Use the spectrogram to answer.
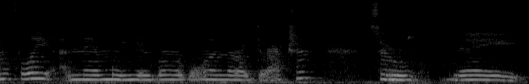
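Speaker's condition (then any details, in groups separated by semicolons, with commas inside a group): Quadriplegic cerebral palsy; many medications, severe spasms, hand tremors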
